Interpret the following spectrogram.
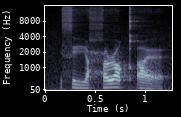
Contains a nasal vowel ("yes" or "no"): no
